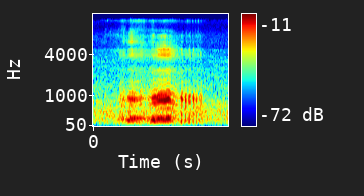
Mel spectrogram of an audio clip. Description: Mason Snoring, Shih-tzu snoring, This dog can saw logs.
